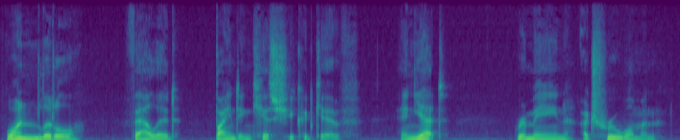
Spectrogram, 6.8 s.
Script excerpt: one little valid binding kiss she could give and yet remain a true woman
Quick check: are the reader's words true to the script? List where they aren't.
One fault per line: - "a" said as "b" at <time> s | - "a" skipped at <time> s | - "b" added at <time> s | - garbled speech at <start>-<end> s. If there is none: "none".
none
